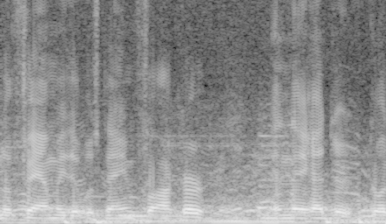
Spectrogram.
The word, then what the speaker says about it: Fokker: a few families called Fokker, which was the Dutch. There's a Dutch. You've heard this? It's spelled F-O-K-K-E-R, Fokker.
